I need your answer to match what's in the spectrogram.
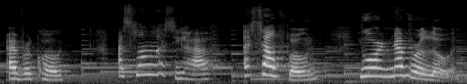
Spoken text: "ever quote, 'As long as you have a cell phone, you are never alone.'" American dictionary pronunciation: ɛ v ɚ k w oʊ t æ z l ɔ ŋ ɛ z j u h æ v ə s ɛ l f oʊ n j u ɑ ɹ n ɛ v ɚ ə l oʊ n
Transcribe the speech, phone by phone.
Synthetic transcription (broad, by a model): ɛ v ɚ k w oʊ t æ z l ɔ ŋ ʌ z j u h æ v ə s ɛ l f oʊ n j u ɑ ɹ n ɛ v ɚ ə l oʊ n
